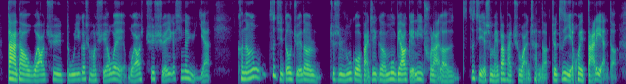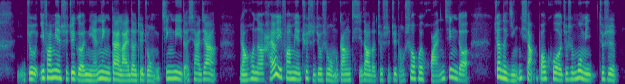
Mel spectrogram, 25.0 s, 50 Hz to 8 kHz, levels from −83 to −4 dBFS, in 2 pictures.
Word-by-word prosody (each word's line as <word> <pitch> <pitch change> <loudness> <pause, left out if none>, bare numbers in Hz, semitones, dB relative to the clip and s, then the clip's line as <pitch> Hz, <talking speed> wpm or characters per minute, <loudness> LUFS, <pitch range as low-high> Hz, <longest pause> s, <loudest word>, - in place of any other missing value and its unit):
大 180 -3 +10
到 160 -2 +3
我 140 0 -1
要 150 +1 +2
去 155 0 -4
读 150 +1 -4
一 165 +1 -4
个 180 +1 -3
什 170 -4 -10
么 145 0 -4
学 145 -1 -6
位， 165 -1 -2
我 - - -6
要 155 - +1
去 180 0 -5
学 - - -4
一 160 - -3
个 175 - -6
新 205 +3 -8
的 200 - 0
语 155 -7 -6
言。 195 - -7 0.5
可 185 - -3
能 215 +6 0 0.2
自 280 - -4
己 165 -10 -5
都 170 +2 +1
觉 155 -3 -2
得， 150 -3 0 0.2
就 170 - -7
是 155 -1 -6
如 160 +4 -1
果 160 -3 +1
把 - - 0
这 165 0 -3
个 150 -2 -2
目 170 +2 0
标 160 0 +5
给 160 - -2
立 170 +2 -2
出 155 - -8
来 145 - +1
了， 130 - -3 0.2
自 - - -15
自 200 - -4
己 - - -2
也 - - -1
是 155 - -4
没 135 -1 -3
办 165 +2 +2
法 135 -2 -4
去 140 - -10
完 140 - -2
成 - - -8
的， - - -8
就 155 - 0
自 150 +4 -7
己 170 -4 +1
也 140 - +1
会 155 -4 0
打 - - +3
脸 - - 0
的。 - - -10 0.7
就 175 -2 +3
一 205 - +2
方 210 0 +5
面 210 -2 +5
是 190 -1 -4
这 185 +1 +4
个 155 -4 +3
年 150 +3 +2
龄 180 -3 +3
带 165 -2 +6
来 145 0 +5
的 150 0 +2
这 150 +1 -1
种 140 -2 -4
精 190 +1 0
力 185 -3 +2
的 150 - -4
下 165 +1 -2
降， 170 -3 +2 0.4
然 150 0 +2
后 190 +2 0
呢， 165 -1 +1
还 - - +2
有 - - +7
一 255 -6 +6
方 190 -4 +2
面， 175 -2 +1
确 195 - -2
实 150 -5 -6
就 160 +2 -1
是 155 0 -5
我 150 - 0
们 - - -6
刚 155 +1 +1
提 - - -9
到 150 -2 +3
的， 135 -1 -4
就 160 +2 -6
是 155 - -10
这 160 -1 -4
种 140 +2 -11
社 190 -2 +1
会 185 -1 +1
环 140 +2 -2
境 205 -1 -1
的 150 -4 +1 0.5
这 240 - +2
样 235 - +6
的 195 - +5
影 150 +4 -1
响。 205 -1 +2
包 185 - +3
括 185 -3 +2
就 170 +3 -3
是 175 +1 -2
莫 205 +4 +4
名 160 -5 0
就 180 - -3
是 155 -3 -1
165 Hz, 290 characters per minute, -25 LUFS, 150-180 Hz, 0.7 s, 大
